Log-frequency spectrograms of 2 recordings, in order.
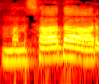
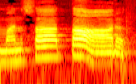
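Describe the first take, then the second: First: The two words are run together as one. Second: The two words are said as separate words. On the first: The speaker calls it wrong. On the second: The speaker calls it right.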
